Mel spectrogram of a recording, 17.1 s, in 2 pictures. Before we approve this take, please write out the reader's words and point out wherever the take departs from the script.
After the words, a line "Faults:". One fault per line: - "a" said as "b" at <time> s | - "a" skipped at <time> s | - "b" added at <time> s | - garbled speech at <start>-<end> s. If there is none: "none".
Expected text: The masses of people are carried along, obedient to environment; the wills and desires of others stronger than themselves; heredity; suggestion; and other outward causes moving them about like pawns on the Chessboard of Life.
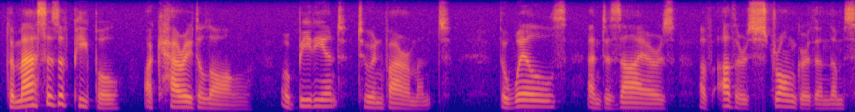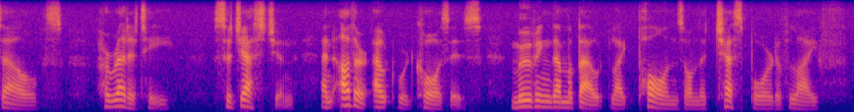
The masses of people are carried along, obedient to environment; the wills and desires of others stronger than themselves; heredity; suggestion; and other outward causes moving them about like pawns on the Chessboard of Life.
Faults:
none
